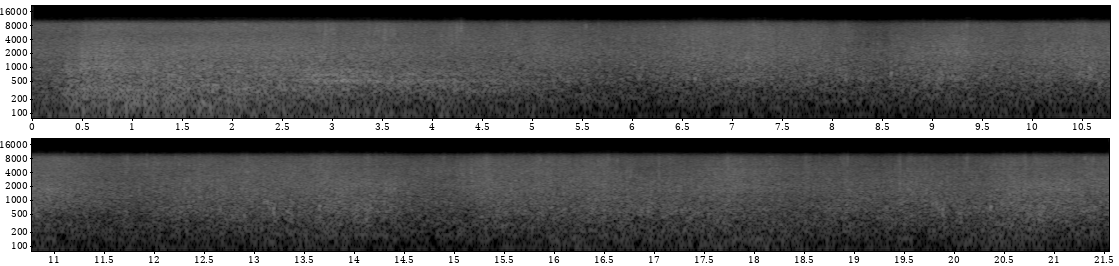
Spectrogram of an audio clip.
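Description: Waves break and wash steadily onto a shore.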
